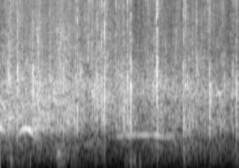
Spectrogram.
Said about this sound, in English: I wanted to do a certain kind of clap because we used to do this at Campus Crusade. I'm going to start us a slow clap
